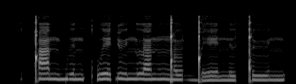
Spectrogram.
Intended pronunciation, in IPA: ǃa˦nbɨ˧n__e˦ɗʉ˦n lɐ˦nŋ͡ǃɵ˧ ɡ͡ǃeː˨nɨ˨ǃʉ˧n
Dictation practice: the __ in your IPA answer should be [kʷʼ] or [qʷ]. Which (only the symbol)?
kʷʼ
